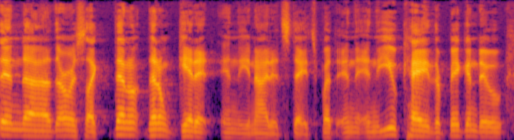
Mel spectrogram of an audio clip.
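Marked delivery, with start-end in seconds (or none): none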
